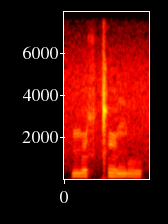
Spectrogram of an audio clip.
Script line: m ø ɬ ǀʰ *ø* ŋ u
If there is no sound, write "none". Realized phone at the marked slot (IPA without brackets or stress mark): ø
